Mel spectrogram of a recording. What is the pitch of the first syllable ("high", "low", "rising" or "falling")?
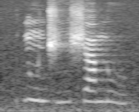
high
